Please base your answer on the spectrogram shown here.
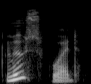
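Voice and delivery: ordinary delivery, nothing marked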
